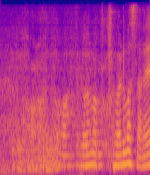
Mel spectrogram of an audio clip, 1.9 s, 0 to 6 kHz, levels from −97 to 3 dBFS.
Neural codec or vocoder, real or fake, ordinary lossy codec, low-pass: codec, 16 kHz, 1 kbps, X-Codec, WavLM features, trained on Multilingual LibriSpeech; fake; AAC, 48 kbps; 5.4 kHz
